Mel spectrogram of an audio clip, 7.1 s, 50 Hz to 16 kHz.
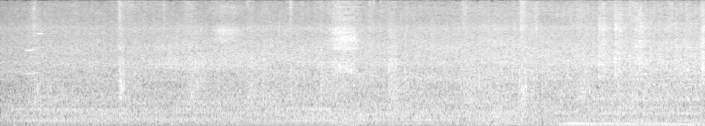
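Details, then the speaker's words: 7000-watt Kohler generator in a bus running with no load after its spark plugs were gapped at 30: a fairly steady, even beat with no misses or stumbles, running smoothly. "let's see if it'll run better sounds good sounds working"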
